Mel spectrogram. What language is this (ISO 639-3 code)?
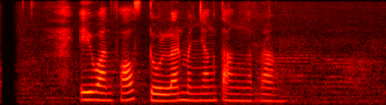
jav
